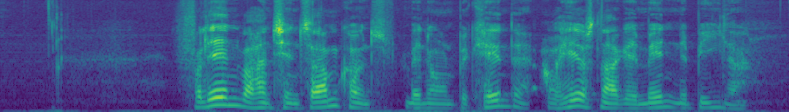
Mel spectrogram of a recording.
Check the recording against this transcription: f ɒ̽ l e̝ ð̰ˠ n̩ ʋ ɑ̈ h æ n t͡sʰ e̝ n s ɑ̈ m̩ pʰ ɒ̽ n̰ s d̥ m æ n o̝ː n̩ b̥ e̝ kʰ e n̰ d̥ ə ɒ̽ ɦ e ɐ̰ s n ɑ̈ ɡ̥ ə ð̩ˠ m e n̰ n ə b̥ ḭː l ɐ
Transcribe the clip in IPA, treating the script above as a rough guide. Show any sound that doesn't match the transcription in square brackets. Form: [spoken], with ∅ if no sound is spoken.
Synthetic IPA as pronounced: f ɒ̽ l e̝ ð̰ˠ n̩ ʋ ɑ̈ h æ n t͡sʰ e̝ n s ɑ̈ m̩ [kʰ] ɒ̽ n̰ s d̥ m [e] n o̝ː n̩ b̥ e̝ kʰ e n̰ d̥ ə ɒ̽ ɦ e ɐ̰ s n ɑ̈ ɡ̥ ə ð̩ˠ m e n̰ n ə b̥ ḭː l ɐ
